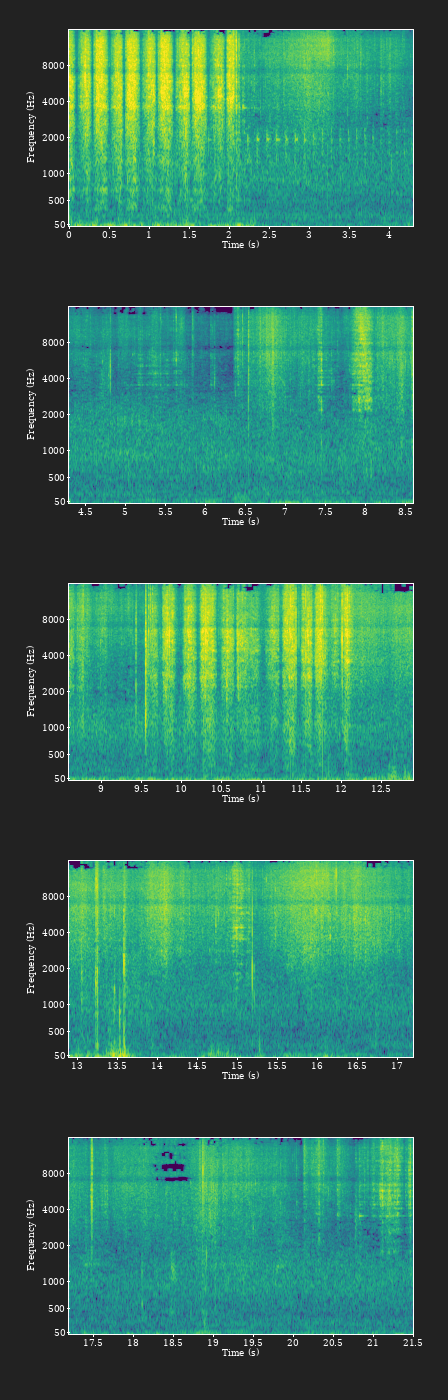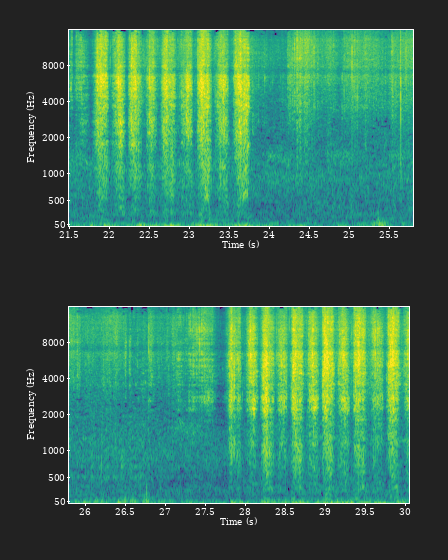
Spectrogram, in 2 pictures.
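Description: Curved hand pruning saw cutting small Douglas fir limbs in quick back-and-forth strokes, in four bursts of sawing with pauses between. A single short, low thump comes about midway through.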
